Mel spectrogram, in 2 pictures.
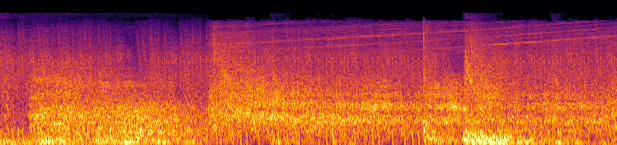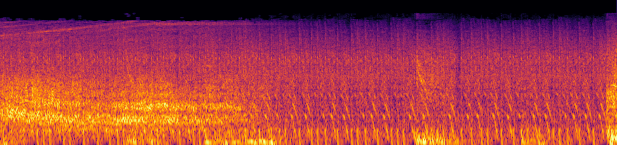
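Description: A tank cannon fires rapid shots.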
